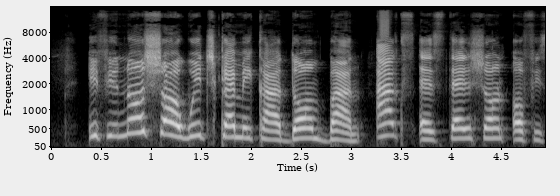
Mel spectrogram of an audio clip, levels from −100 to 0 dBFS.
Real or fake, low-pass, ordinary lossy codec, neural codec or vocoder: real; 14.4 kHz; MP3, 96 kbps; none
